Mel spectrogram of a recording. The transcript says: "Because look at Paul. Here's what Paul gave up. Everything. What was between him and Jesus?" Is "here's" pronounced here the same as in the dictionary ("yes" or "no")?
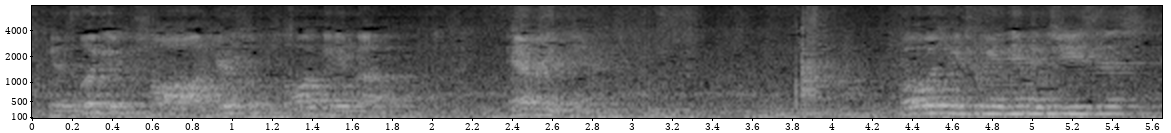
yes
